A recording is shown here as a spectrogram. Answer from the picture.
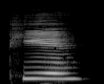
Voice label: "tie", Chinese

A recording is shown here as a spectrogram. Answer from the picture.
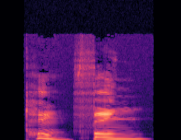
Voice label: "tong4 feng1", chinese

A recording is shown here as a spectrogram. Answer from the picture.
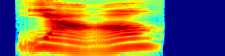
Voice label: "yao3", Chinese

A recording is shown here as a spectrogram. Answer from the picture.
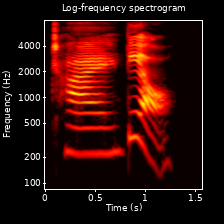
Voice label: "chai1 diao4", chinese

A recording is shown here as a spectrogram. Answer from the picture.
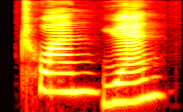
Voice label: "chuan yuan", chinese

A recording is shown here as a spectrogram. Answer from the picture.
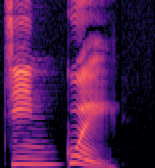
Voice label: "jingui", Chinese

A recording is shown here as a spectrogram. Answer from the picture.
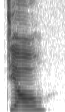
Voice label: "jiao1", Chinese

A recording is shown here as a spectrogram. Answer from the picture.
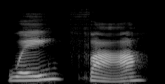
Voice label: "weifa", Chinese

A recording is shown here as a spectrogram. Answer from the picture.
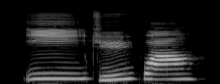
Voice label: "yijuhua", Chinese

